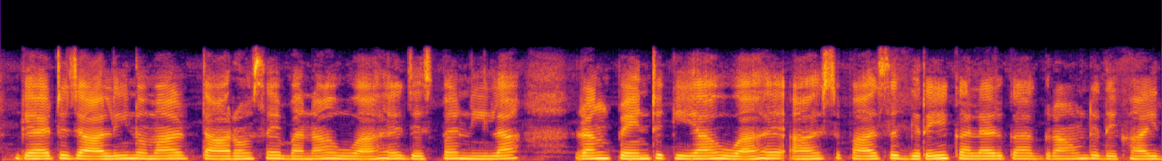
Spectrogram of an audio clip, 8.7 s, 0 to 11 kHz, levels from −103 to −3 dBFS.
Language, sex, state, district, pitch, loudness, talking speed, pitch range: Chhattisgarhi, female, Chhattisgarh, Jashpur, 195 Hz, -15 LUFS, 150 wpm, 185-205 Hz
